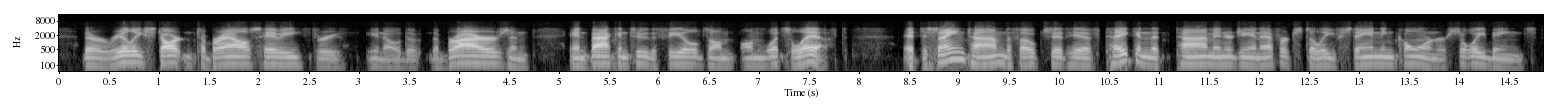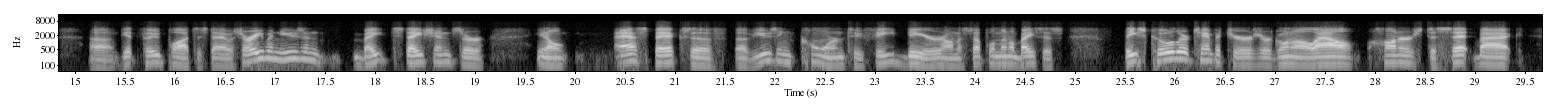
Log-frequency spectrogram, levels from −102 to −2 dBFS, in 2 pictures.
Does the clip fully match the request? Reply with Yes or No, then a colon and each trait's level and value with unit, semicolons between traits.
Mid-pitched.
No: low, 125 Hz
